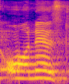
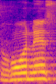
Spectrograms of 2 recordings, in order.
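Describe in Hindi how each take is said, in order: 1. यह शब्द स्वर से शुरू होता है, h ध्वनि नहीं है। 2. यह शब्द सुनाई देने वाली h ध्वनि से शुरू होता है। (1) "हम इसको कहेंगे ऑनेस्ट" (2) "होनेस्ट नहीं कहेंगे"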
